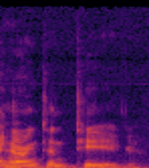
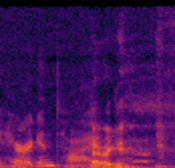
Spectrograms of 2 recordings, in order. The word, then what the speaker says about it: Harrigan Tighe: Billy Harrington Teague. Billy Harrigan Tighe. Harrigan. There's another option.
